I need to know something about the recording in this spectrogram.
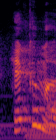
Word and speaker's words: jicama: Jicama is spelled with a J, J-I-C-A-M-A, jicama, and jicama is the new potato.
